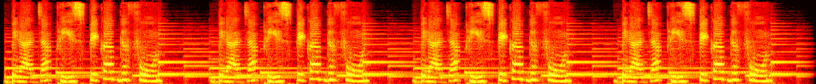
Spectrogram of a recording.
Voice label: pick up the phone saying, Ringtones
